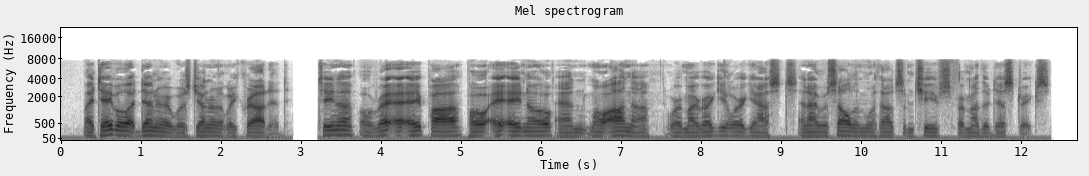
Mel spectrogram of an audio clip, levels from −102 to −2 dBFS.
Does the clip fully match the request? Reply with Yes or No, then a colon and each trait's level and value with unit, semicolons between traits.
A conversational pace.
No: slow, 125 wpm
